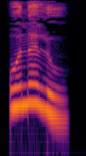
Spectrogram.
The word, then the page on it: ಒನಲಿ: onali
